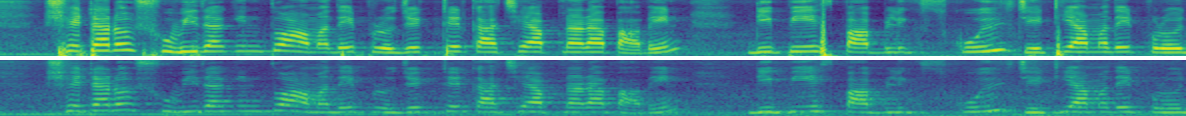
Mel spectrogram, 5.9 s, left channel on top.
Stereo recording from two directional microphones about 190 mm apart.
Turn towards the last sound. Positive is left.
turn(degrees=50)  # may be behind; listen again after turning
